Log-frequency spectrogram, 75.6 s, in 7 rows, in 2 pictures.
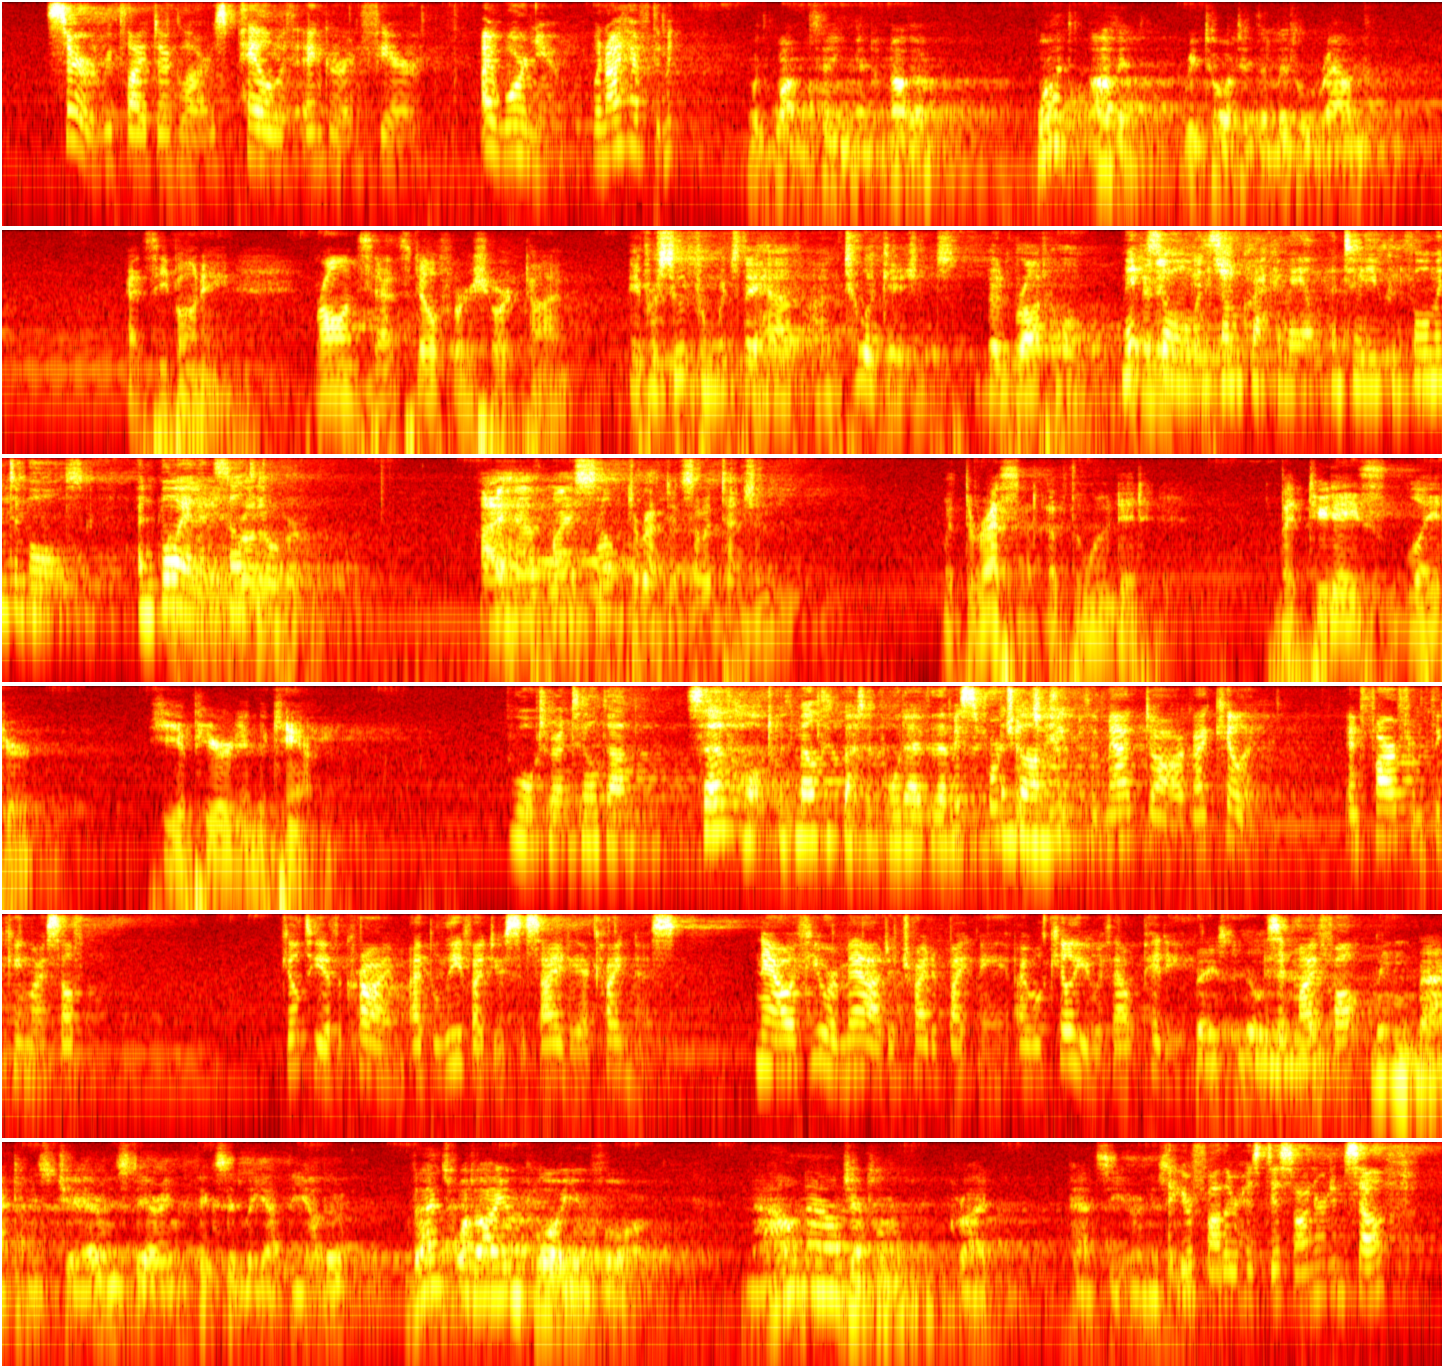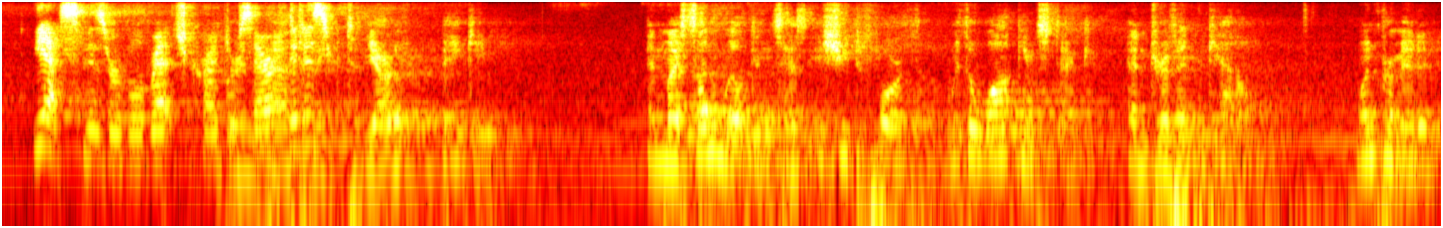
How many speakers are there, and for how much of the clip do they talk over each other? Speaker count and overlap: five, about 7%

